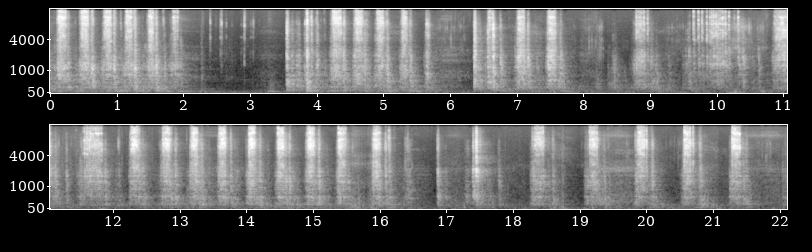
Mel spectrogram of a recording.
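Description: Hand socket ratchet clicking in quick strings as it runs seat-pan bolts down into their lock nuts, with a short break about two seconds in.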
